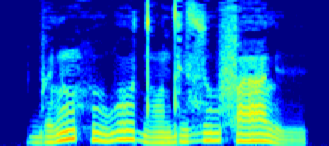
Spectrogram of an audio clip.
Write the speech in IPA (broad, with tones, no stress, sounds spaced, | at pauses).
b ə˨ l ũ˦ h u˦˨ w oː˦ d ɔ̃˨ d ɨ˧ z u˦ f aː˦ l ɨ˨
